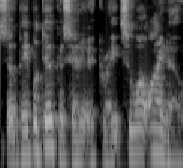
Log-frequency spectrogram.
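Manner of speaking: put-on quiet, weak, poorly done East London accent. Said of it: "that was a pretty shit East London accent".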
